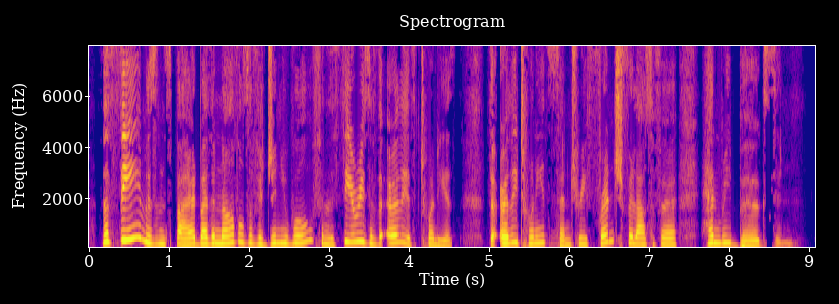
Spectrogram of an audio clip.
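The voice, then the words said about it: Pretentious imitation of another's voice. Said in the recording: “please do it as pretentiously as possible ... in my Julie Andrews voice ... this is Mother Julie”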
